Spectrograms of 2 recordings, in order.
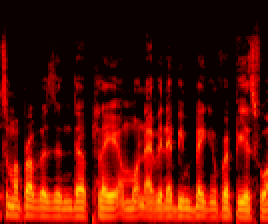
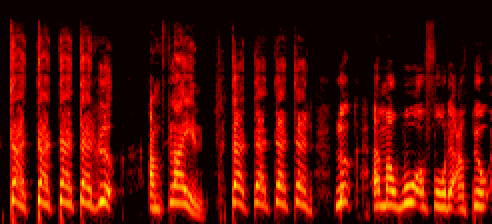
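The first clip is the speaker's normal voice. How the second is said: put-on high eager child calling Dad; be a kid demanding dad look; 13 semitones higher than usual. Child calls dad to see his game, high eager voice.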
